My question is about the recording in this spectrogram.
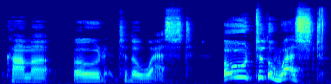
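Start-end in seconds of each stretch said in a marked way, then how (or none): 2.8-4.1 much higher, hammed-up recital; mock-theatrical. Streamer repeats the poetry example, mock-theatrical. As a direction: declaim it high, like a silly poet.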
